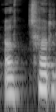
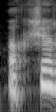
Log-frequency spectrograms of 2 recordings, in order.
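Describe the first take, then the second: First: अक्षर said as ach-chhar; अक्षर with a ch sound in the middle; wrong pronunciation. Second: अक्षर with a clear k-sh cluster; correct pronunciation. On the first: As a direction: turn the ksh of अक्षर into chh. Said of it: "नहीं होता". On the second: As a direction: say अक्षर as ak-shar. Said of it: "होता है". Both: Shown as a demonstration.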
